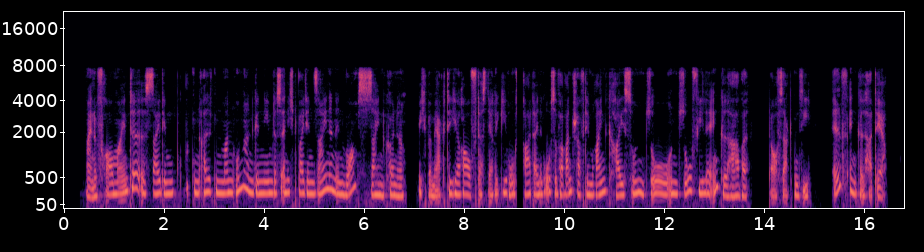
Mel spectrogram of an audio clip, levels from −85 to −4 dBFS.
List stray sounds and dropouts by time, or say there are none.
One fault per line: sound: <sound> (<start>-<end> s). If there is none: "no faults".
sound: dropout (9.1-9.2 s)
